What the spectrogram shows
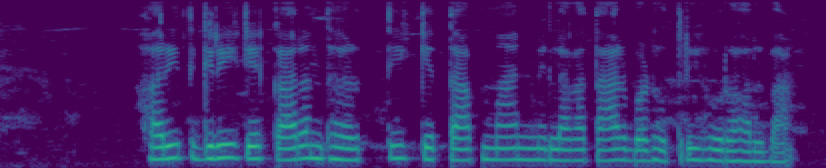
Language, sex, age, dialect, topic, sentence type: Bhojpuri, female, 25-30, Northern, agriculture, statement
